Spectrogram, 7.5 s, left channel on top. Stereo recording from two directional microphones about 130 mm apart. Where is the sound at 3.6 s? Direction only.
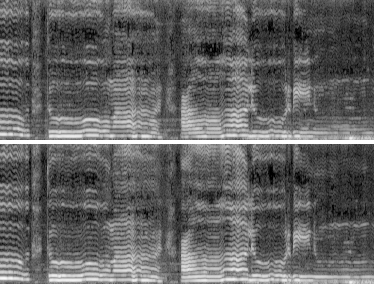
40° right (ahead or behind); by 6.3 s 25° right (ahead or behind).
